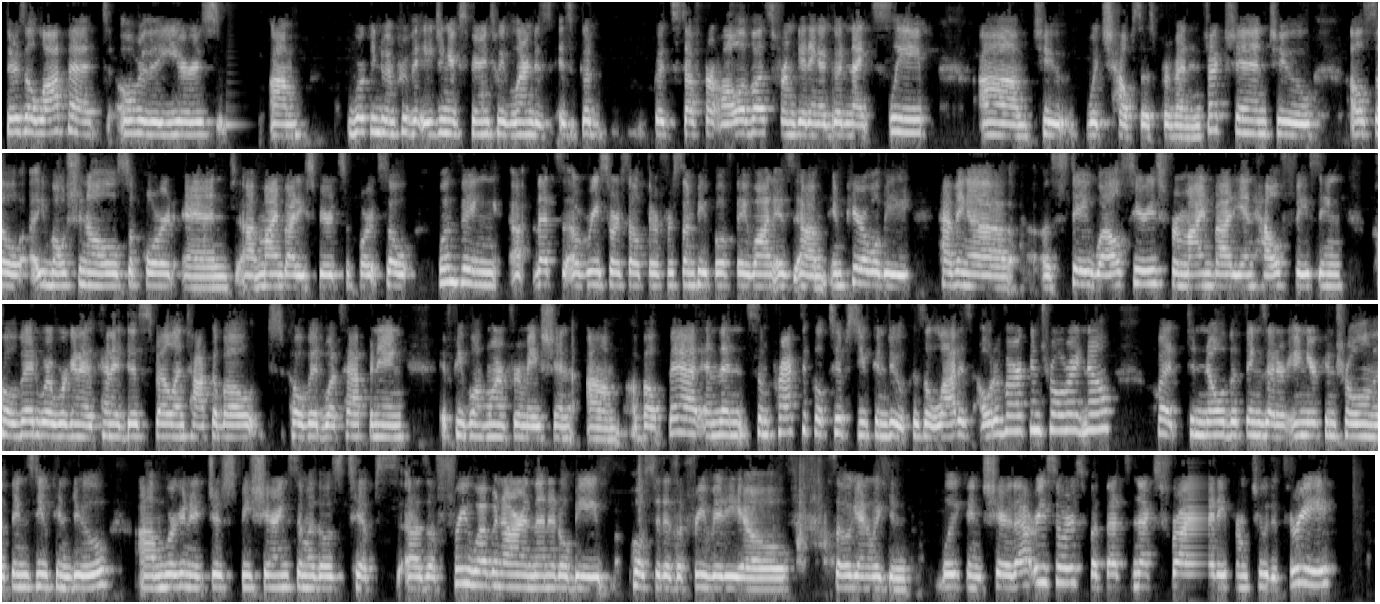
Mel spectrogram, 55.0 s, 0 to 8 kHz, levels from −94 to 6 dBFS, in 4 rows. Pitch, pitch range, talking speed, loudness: 215 Hz, 205-240 Hz, 195 wpm, -16 LUFS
